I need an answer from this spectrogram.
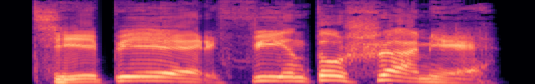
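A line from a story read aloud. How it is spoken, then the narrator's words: Roared. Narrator (Russian): Проревел Некор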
